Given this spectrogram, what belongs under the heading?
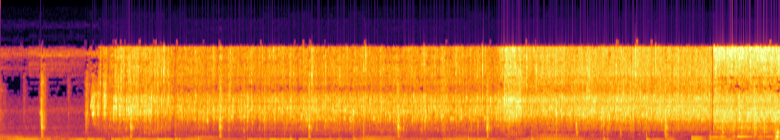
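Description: Pork frying in a hot pan for crispy sinigang, a steady loud sizzle with crackling pops and intermittent scraping and stirring clatter, close and continuous, with no talking.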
